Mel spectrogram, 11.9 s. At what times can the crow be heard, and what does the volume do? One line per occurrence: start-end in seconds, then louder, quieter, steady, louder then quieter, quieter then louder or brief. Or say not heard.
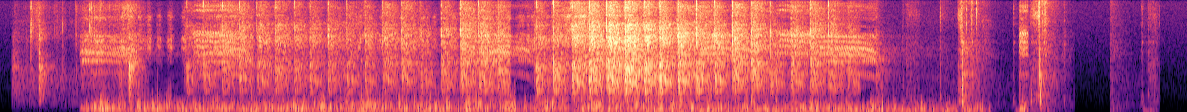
0.8-10.3 steady.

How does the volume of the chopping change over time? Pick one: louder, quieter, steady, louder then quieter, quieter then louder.
louder then quieter.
